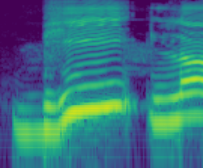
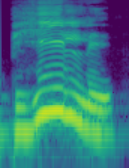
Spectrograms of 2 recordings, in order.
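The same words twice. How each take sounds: First: भील stretched very slowly with a long ई; drawn out. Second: Said in the usual way. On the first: Shown as a demonstration. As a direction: hold the vowel of भील long. (भील को खींचकर बोलिए) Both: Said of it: "कैसे पढ़ेंगे?".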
